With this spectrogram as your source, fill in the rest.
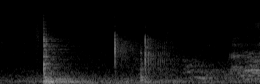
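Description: Billiard balls knock together.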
